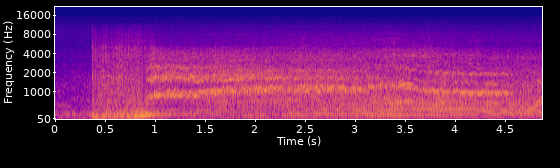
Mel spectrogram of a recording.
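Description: Antique drag racing cars launch at Carlsbad Raceway, an engine roaring up loud and close with tire squeal at the start, then a steady high revving drone that shifts pitch as the car pulls away.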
